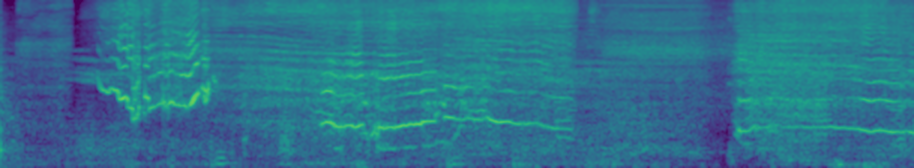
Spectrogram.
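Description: Someone blows air by mouth into limp, empty balloons, with breathy puffs and high, wavering rubbery squeals that rise and fall over several seconds, fairly loud.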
